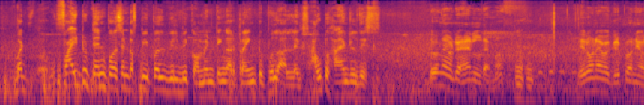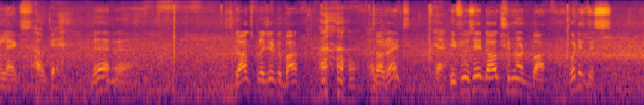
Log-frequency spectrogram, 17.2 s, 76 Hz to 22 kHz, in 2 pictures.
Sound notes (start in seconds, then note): 10.1 laughs; 12.8 laughter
